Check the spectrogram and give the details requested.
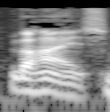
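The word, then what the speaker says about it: Bahá'ís: Is that how it's pronounced? Baha'is? – Baha'is. Mm-hmm.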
